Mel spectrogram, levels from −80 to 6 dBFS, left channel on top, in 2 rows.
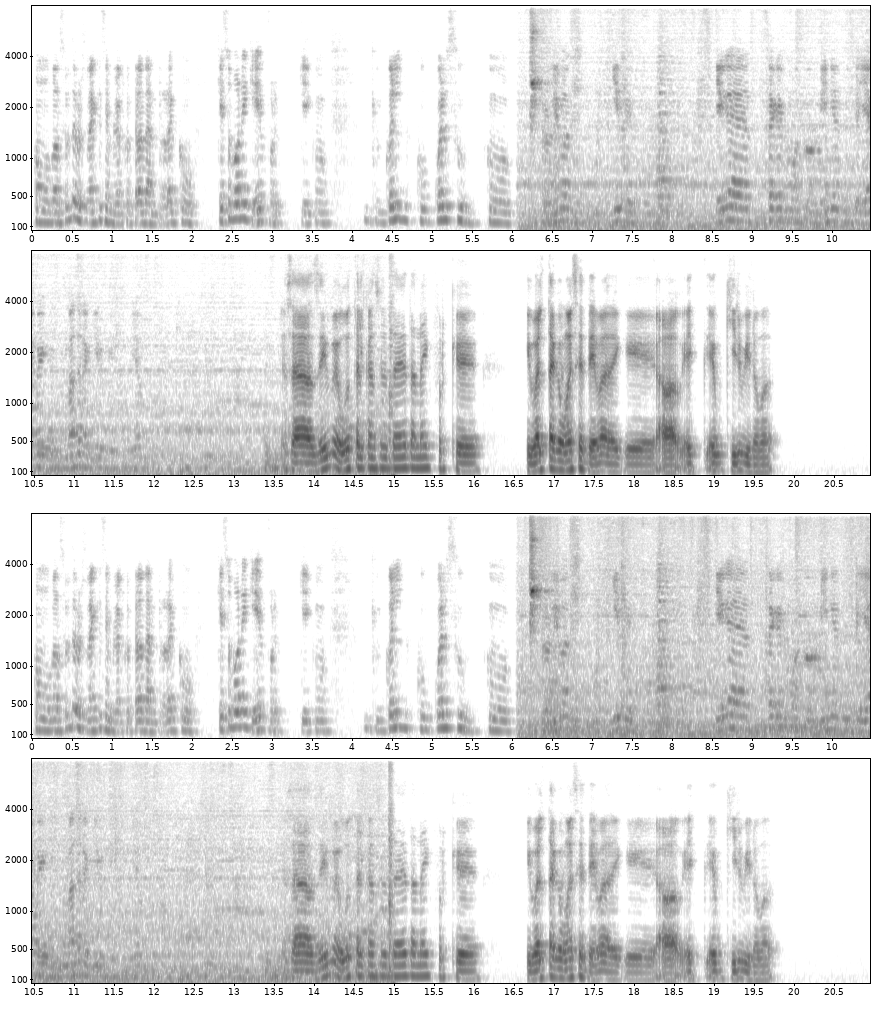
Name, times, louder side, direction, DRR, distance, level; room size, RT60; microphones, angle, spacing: voice 1, 0.0-6.0 6.3-6.9 7.2-7.9 8.5-11.9 12.3-12.4, equal, 10° right, 0.9 m, -43 dB
sound 1, 6.0-15.0, right 6 dB, 55° right, 0.4 m, -39 dB
voice 2, 13.4-16.0 16.7-19.7, left 4 dB, 35° left, 0.3 m, -28 dB
2.5 x 2.4 x 2.3 m
head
